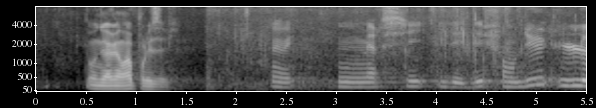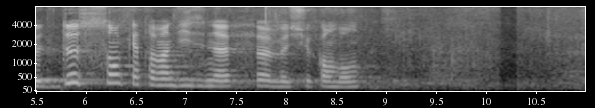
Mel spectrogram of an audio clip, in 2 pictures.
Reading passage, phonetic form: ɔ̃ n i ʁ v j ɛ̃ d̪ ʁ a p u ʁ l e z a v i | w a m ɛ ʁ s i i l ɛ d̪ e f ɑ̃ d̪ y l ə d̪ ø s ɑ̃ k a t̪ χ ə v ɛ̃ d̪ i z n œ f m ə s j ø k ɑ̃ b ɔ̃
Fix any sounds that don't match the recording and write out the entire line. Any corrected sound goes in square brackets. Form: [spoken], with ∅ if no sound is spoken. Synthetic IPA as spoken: ɔ̃ n i ʁ v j ɛ̃ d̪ ʁ a p u ʁ l e z a v i | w [i] m ɛ ʁ s i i l ɛ d̪ e f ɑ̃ d̪ y l ə d̪ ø s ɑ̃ k a t̪ χ ə v ɛ̃ d̪ i z n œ f m ə s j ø k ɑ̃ b ɔ̃

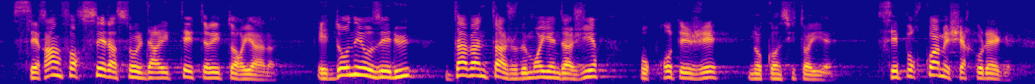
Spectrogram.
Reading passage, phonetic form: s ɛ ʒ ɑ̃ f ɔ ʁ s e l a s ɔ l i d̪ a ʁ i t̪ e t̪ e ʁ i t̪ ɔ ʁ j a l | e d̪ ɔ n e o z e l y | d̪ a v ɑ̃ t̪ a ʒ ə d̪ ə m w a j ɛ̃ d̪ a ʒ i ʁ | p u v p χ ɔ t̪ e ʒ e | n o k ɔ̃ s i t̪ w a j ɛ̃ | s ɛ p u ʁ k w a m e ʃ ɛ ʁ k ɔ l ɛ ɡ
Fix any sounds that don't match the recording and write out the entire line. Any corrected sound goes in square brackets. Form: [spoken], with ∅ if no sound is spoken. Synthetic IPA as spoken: s ɛ [ʁ] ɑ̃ f ɔ ʁ s e l a s ɔ l i d̪ a ʁ i t̪ e t̪ e ʁ i t̪ ɔ ʁ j a l | e d̪ ɔ n e o z e l y | d̪ a v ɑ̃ t̪ a ʒ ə d̪ ə m w a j ɛ̃ d̪ a ʒ i ʁ | p u [ʁ] p χ ɔ t̪ e ʒ e | n o k ɔ̃ s i t̪ w a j ɛ̃ | s ɛ p u ʁ k w a m e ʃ ɛ ʁ k ɔ l ɛ ɡ

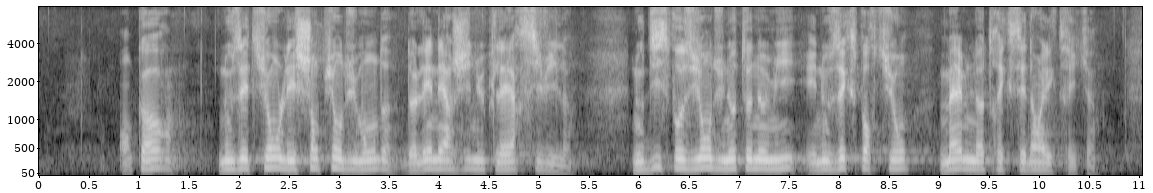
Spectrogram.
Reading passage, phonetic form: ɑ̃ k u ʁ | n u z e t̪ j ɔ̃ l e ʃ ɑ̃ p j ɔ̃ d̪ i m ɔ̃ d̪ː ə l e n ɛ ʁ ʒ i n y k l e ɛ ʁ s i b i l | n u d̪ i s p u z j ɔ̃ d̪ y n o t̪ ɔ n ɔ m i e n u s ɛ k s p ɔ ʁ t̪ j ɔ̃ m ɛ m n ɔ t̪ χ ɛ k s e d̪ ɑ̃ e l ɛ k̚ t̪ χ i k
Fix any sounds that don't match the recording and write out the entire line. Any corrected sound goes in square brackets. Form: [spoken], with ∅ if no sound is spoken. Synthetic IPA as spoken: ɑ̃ k [ɔ] ʁ | n u z e t̪ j ɔ̃ l e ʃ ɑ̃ p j ɔ̃ d̪ [y] m ɔ̃ d̪ː ə l e n ɛ ʁ ʒ i n y k l e ɛ ʁ s i [v] i l | n u d̪ i s p [o] z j ɔ̃ d̪ y n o t̪ ɔ n ɔ m i e n u [z] ɛ k s p ɔ ʁ t̪ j ɔ̃ m ɛ m n ɔ t̪ χ ɛ k s e d̪ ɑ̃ e l ɛ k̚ t̪ χ i k

